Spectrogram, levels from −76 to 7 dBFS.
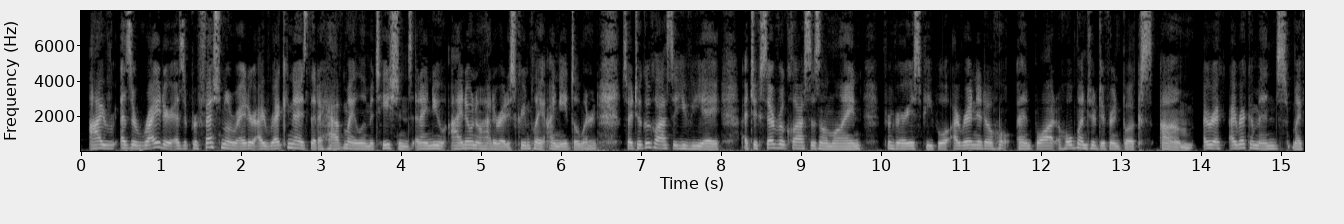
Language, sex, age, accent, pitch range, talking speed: English, female, 20-39, American, 160-190 Hz, 240 wpm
